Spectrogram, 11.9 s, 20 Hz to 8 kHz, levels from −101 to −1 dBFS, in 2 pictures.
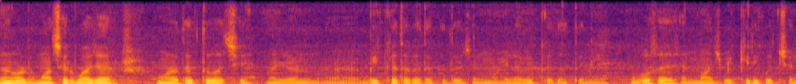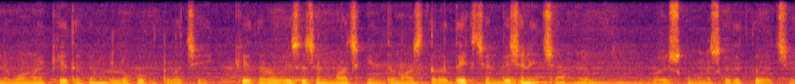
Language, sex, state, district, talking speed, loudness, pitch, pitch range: Bengali, male, West Bengal, Jhargram, 210 wpm, -20 LUFS, 100 Hz, 100-110 Hz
